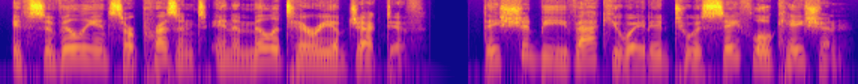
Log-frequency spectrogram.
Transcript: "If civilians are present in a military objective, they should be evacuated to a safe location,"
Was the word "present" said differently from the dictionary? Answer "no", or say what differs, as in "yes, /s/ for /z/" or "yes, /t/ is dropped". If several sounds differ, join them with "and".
no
